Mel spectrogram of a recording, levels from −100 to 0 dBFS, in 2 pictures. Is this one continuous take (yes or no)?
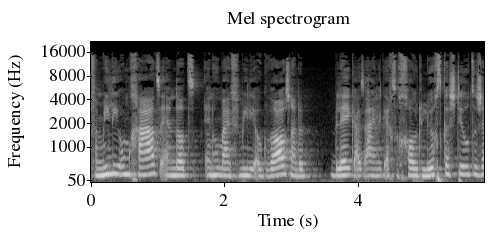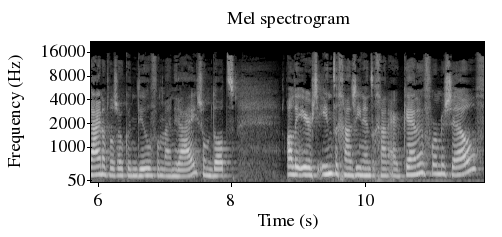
yes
